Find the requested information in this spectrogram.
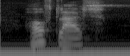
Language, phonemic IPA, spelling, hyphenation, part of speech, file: Dutch, /ˈɦoːft.lœy̯s/, hoofdluis, hoofd‧luis, noun, Nl-hoofdluis.ogg
- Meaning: head louse (Pediculus humanus capitis)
